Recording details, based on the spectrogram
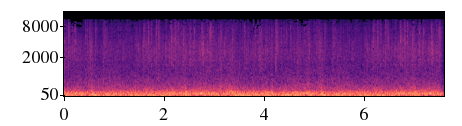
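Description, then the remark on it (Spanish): A gasoline fire burning soldiers' bodies erupts into a steady, deep roaring rumble that stays loud and dense throughout, with a crackling hiss above the low roar and no distinct separate blasts. “En fuego a la gasolina. Los cuerpos arden.”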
